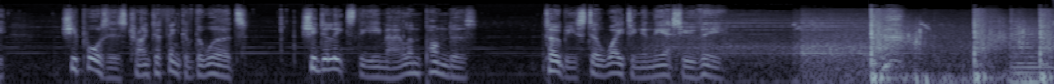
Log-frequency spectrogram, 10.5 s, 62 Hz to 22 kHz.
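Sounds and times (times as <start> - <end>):
speech: 0.0 - 4.8, 5.4 - 8.1
gunshots: 8.7 - 10.5.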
